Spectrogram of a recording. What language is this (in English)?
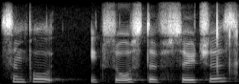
English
